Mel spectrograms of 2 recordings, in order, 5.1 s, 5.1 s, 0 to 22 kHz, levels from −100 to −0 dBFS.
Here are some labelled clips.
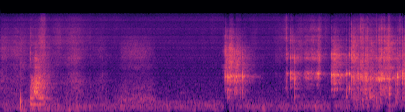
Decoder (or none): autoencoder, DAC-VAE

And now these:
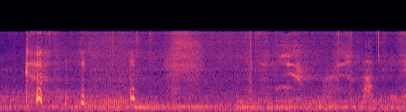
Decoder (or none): autoencoder, DAC-VAE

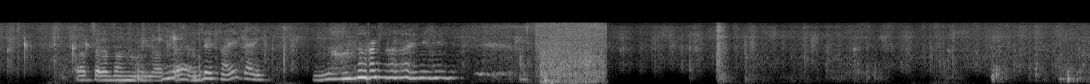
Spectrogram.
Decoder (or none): autoencoder, DAC-VAE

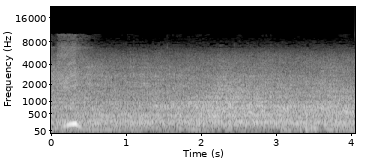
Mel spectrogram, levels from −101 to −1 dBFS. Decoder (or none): none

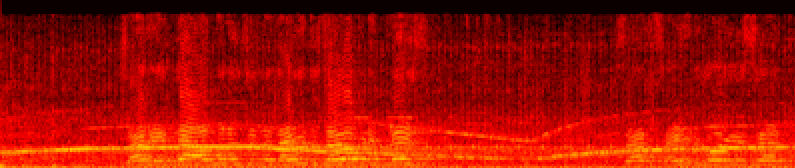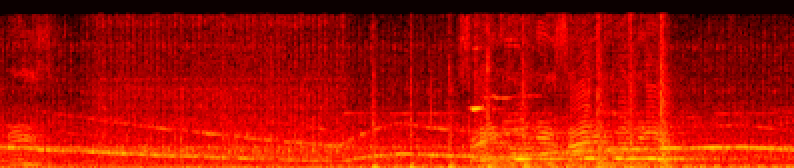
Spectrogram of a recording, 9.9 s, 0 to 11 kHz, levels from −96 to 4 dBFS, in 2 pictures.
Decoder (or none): none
